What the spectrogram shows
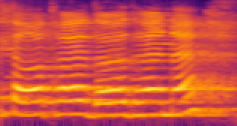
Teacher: ऐसा लग रहा है कि ये सब हमारे दांतों से टकरा रहे हैं बोलते समय, जो हमारी जीभ है वो दांतों से टकरा रही है।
